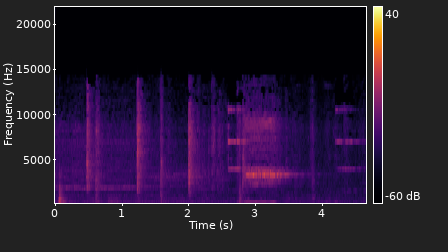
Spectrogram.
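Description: A sharp knock right at the start, the loudest sound, followed by scattered lighter clicks and clatter, with a brief steady tone about three seconds in.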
